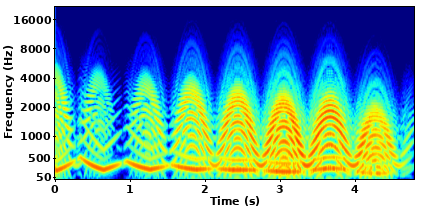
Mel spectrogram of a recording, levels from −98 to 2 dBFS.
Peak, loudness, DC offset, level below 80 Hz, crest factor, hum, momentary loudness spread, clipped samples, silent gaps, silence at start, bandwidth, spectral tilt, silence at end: -6 dBFS; -18 LUFS; under 0.1%; -52 dBFS; 14 dB; none; 11 LU; under 0.1%; none; 0 s; 7.4 kHz; -7 dB/octave; 0.05 s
